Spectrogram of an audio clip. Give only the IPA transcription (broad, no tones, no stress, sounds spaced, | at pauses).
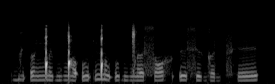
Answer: b i ʔ ə ŋ͡ǃ y b ŋ͡ǃ ɔ ʔ u ʔ ŋ͡ǃ u ʔ u b ŋ͡ǀ œ s ɔ x ʔ y s y ɡ œ d t͡sʰ e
